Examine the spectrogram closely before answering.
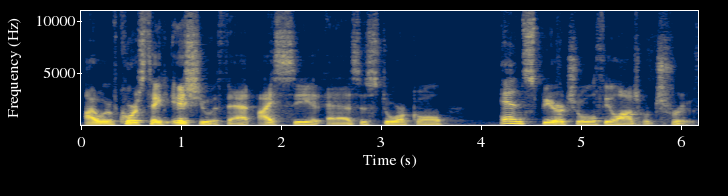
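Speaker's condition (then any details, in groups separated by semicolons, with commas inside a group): No condition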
